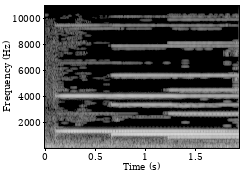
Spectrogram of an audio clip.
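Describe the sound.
A parliament's voting bell rings as one steady, continuous electronic tone for about two seconds, bright and sustained with layered harmonics and no talk.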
